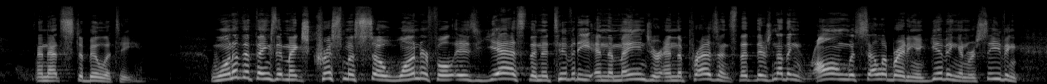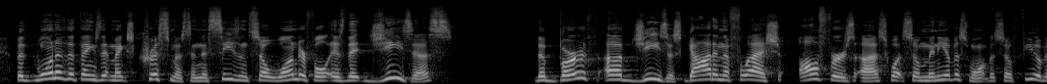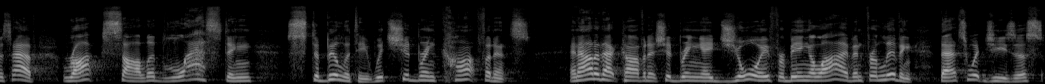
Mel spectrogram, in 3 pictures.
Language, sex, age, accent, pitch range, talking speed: English, male, 30-49, American, 180-230 Hz, 180 wpm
